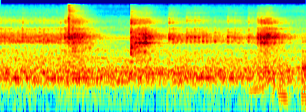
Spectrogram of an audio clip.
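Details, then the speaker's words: Toyota electronic throttle body on a test bench with its ECU: irregular sharp buzzy chatters about every half second as the throttle jitters, stuck in a fault mode. "what I found is that if there's a bit of a power surge a parasured uh you sometimes get it in fact it goes into a different mode where it just drives full so when it's operating correctly it won't go all the way up"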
